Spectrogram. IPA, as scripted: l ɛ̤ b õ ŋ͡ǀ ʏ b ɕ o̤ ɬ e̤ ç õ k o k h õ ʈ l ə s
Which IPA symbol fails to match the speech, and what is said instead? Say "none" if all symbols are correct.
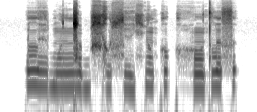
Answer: ʈ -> t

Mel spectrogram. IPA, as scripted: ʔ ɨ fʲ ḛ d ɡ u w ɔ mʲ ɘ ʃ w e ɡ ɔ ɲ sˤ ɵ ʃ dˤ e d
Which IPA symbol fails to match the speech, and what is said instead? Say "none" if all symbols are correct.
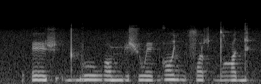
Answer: ɨ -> e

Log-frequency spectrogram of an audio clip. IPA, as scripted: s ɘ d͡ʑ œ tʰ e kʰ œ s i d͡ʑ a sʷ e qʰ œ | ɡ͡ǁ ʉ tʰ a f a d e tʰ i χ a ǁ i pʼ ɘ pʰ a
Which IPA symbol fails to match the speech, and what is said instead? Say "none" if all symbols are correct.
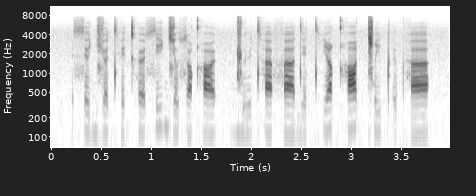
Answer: χ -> qʰ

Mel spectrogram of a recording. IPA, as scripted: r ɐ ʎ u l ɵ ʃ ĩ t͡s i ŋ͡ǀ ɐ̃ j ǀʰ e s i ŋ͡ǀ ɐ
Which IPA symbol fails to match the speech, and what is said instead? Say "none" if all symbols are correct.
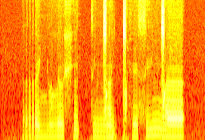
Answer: t͡s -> tː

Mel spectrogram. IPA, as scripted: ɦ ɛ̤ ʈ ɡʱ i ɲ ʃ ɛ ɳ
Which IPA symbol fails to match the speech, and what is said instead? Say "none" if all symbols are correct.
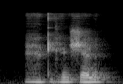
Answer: ɲ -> ɳ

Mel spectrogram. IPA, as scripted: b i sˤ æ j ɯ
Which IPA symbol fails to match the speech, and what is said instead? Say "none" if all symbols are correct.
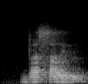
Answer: none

